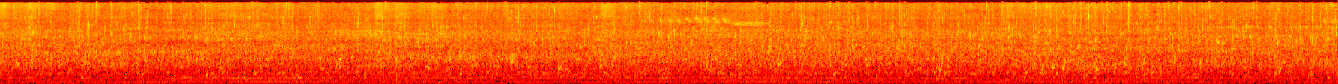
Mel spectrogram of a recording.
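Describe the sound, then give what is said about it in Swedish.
The river Närpes å babbles and gurgles steadily, a continuous bright wash of flowing water, with no voices and no break in the sound from start to finish. “Ni kan fortsätta att lyssna på den här ljuvliga stämningen från Närpeså, Porlet.”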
